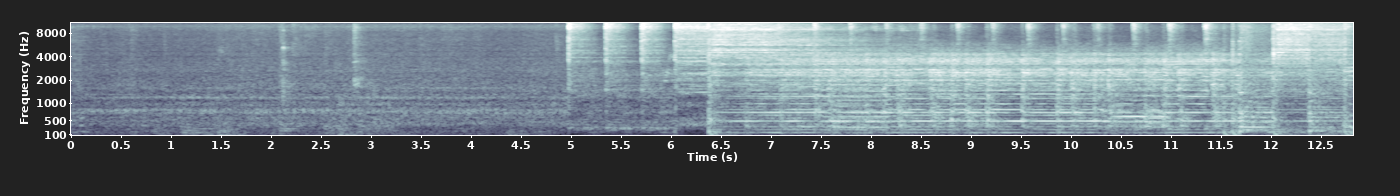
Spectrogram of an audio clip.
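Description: A rock band playing live: a few quiet seconds of lingering instrument sound, then a few sharp drum hits about five seconds in, and the full band comes in just after six seconds, with drum kit, steady cymbal strokes and electric guitars.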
